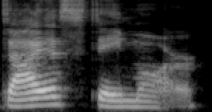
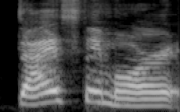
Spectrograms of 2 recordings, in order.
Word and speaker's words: Daes Dae'mar: it's not in English it's called daar which okay H okay I'm gonna tell okay this is a little diastar is uh an old tongue you've probably heard reference to the old tongue in the book right it's an old tongue phrase that means game of houses uh which you don't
